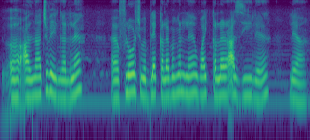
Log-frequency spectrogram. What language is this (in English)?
Wancho Naga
